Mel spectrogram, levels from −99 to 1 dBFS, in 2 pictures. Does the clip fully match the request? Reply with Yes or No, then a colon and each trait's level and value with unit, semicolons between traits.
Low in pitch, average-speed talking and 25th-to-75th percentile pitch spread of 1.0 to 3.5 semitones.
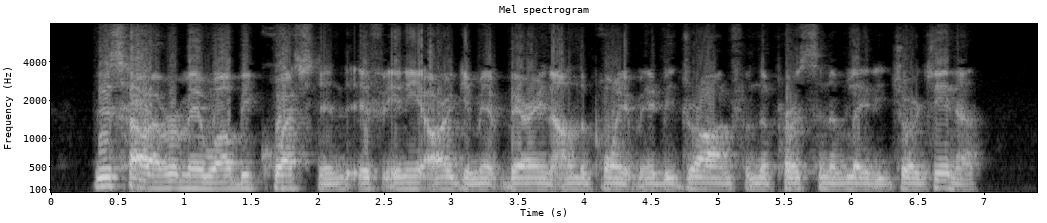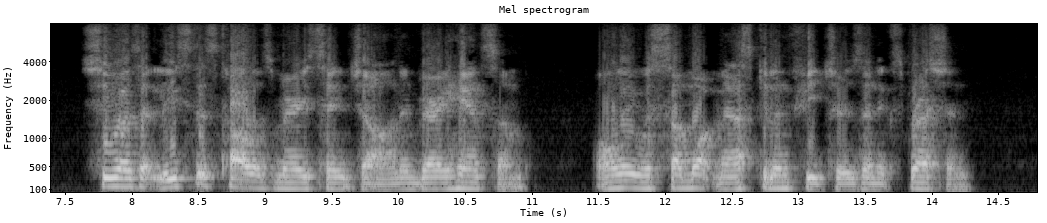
Yes: low, 110 Hz; average, 170 wpm; average, 2.8 semitones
